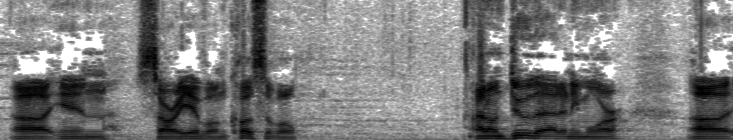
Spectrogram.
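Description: A middle-aged man giving a lecture, speaking deliberately and pausing often with "uh" as he gathers his thoughts. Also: fairly low pitch, a bit bright. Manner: deliberate, halting with many "uh"s. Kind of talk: bookstore lecture.

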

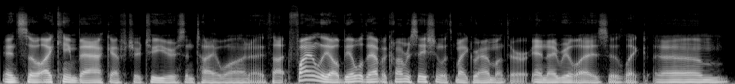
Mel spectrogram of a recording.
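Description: A man hosting an interview, talking in a relaxed, reflective way with some stammering restarts. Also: lowish voice, quick pace, creaky, few pauses, no room sound, studio quality. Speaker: host. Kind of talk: casual interview chat.

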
